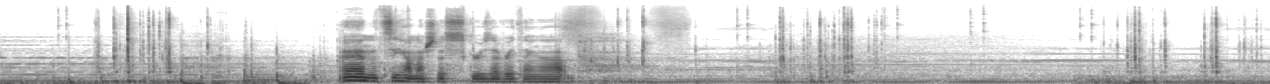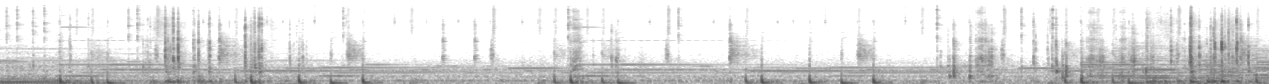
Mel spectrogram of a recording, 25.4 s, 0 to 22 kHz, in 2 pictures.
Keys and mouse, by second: 1.7 ctrl+shift+v, 6.2 Right, 6.4 Left, 8.3 ctrl+shift+v, 9.8 click, 10.0 Right, 10.0 ctrl+shift+v, 11.7 ctrl+shift+v, 14.9 ctrl+shift+v, 19.6 click, 22.4 middle click, 24.6 shift+Left, 25.0 alt+a.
